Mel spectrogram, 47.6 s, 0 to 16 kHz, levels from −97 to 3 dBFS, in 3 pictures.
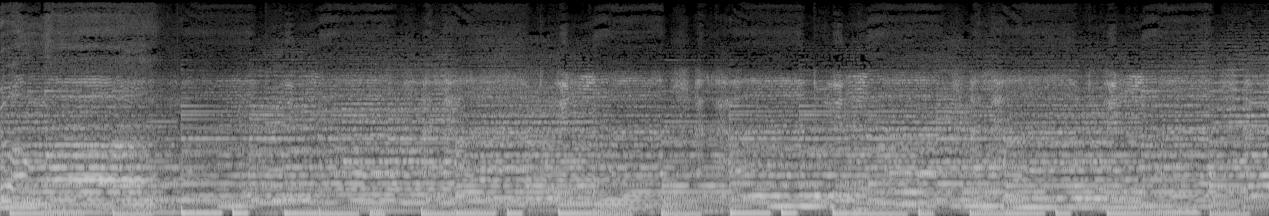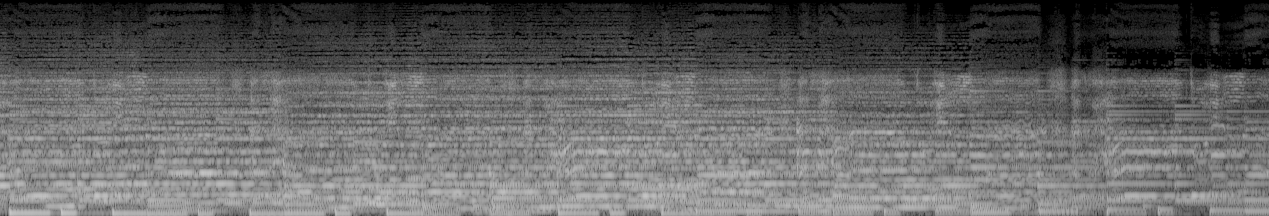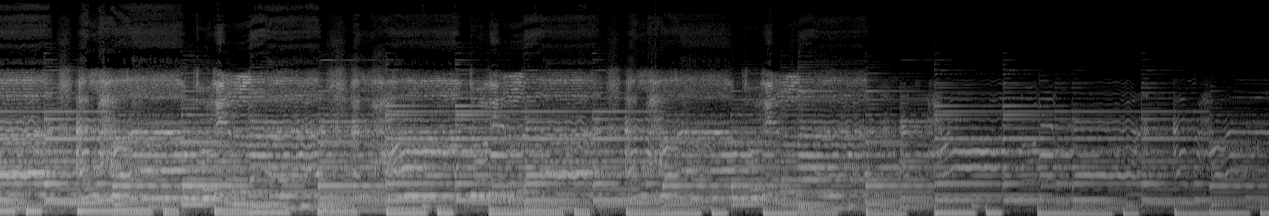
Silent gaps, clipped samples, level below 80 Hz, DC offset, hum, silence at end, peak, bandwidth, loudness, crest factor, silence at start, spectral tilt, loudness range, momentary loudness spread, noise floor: none; under 0.1%; -34 dBFS; under 0.1%; none; 0 s; -10 dBFS; 15 kHz; -26 LUFS; 16 dB; 0 s; -6 dB/octave; 15 LU; 16 LU; -49 dBFS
